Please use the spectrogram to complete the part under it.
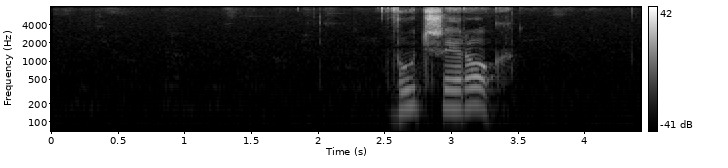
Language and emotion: Russian, neutral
